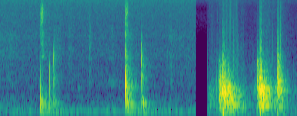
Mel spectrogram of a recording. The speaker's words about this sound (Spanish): Cuando llamaron a la puerta, adormilado, bajó la escalera y recorrió el pasillo mientras se frotaba los ojos.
